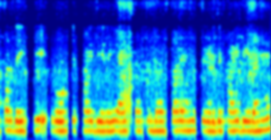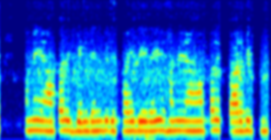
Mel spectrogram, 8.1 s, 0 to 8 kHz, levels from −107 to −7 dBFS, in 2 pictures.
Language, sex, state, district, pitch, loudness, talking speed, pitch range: Hindi, female, Jharkhand, Sahebganj, 205 Hz, -30 LUFS, 250 wpm, 205-210 Hz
